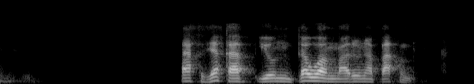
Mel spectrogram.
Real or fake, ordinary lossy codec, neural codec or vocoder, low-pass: fake; Opus, 16 kbps; codec, 16 kHz, 0.8 kbps, ZipCodec; 7.2 kHz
